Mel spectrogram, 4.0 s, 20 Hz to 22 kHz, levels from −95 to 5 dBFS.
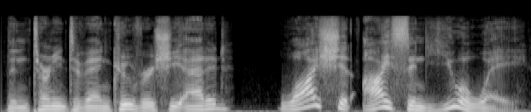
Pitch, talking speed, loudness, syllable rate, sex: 130 Hz, 180 wpm, -18 LUFS, 4.9 syllables/s, male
